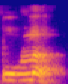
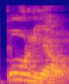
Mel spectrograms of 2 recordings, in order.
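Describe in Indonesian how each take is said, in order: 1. Suku kata terakhir dibaca le. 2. Suku kata terakhir dibaca liao. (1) "berarti bukan pule" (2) "tapi ya puliau"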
